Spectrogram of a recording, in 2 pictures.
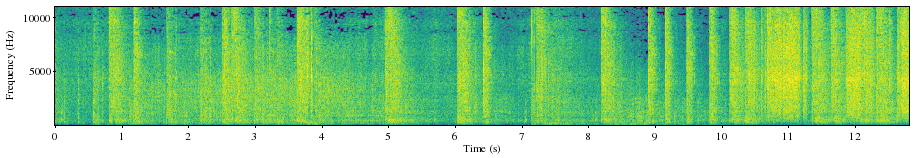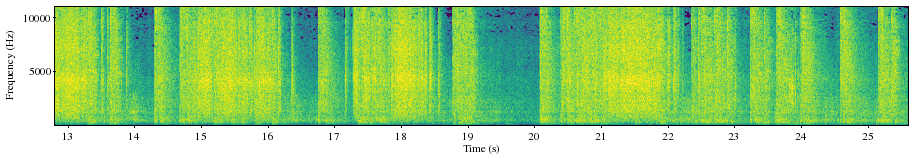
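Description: Fireworks burst with loud bangs and crackles.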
